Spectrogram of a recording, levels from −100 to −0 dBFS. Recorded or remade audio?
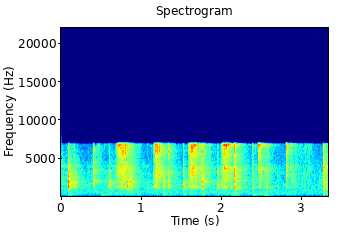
recorded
